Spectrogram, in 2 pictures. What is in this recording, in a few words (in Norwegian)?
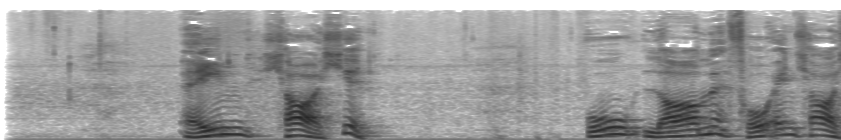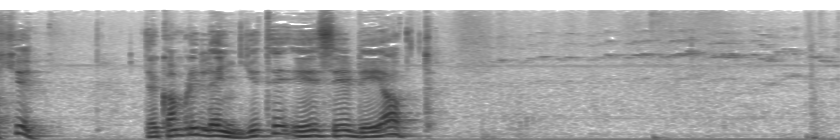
"ein kjakje", Numedalsmål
